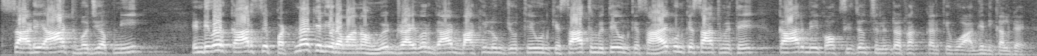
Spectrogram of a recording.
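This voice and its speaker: Male news presenter, high register, emphatic and repetitive while commenting on a report. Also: a little mellow. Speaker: news anchor.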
